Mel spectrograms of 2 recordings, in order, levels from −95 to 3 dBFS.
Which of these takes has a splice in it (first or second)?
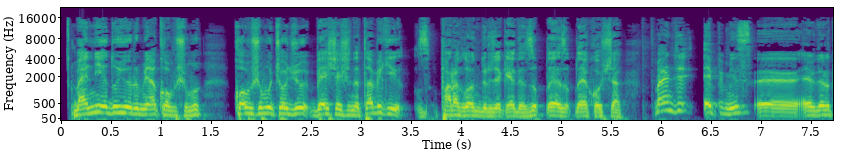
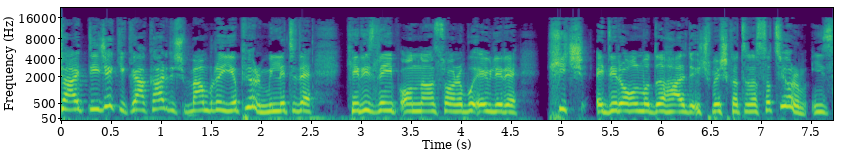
first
